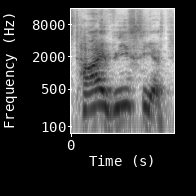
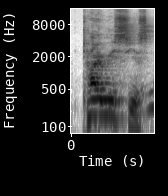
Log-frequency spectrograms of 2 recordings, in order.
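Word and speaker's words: Tiresias: Oh, I thought it was hot like a H. No, it's Tyius. Tyresius.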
